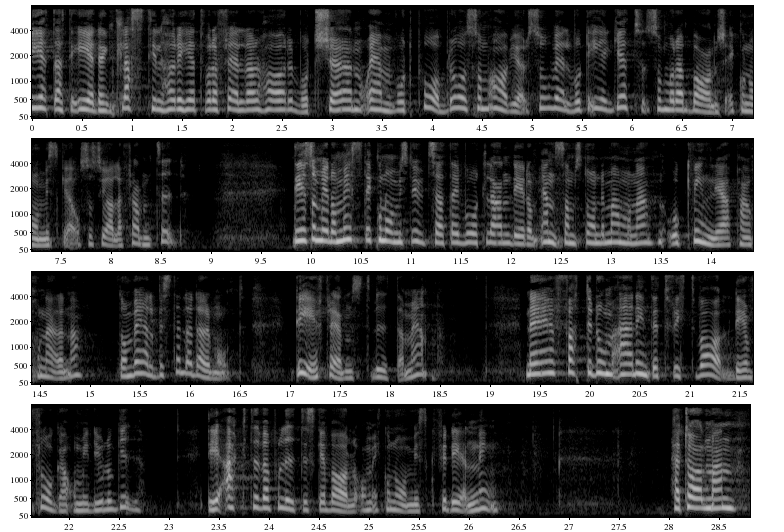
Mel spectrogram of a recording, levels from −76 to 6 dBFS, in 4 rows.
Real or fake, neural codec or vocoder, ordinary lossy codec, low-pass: fake; vocoder, 22.05 kHz, 80 mel bands, WaveNeXt; MP3, 48 kbps; 7.2 kHz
